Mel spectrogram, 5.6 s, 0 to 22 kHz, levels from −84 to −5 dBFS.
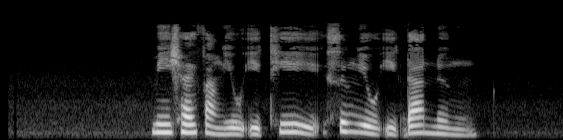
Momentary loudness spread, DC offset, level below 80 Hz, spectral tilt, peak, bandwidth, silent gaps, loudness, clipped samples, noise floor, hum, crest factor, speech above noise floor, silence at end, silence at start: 10 LU; under 0.1%; -76 dBFS; -5 dB/octave; -4 dBFS; 11 kHz; none; -23 LUFS; under 0.1%; -63 dBFS; none; 22 dB; 41 dB; 0.85 s; 1.5 s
